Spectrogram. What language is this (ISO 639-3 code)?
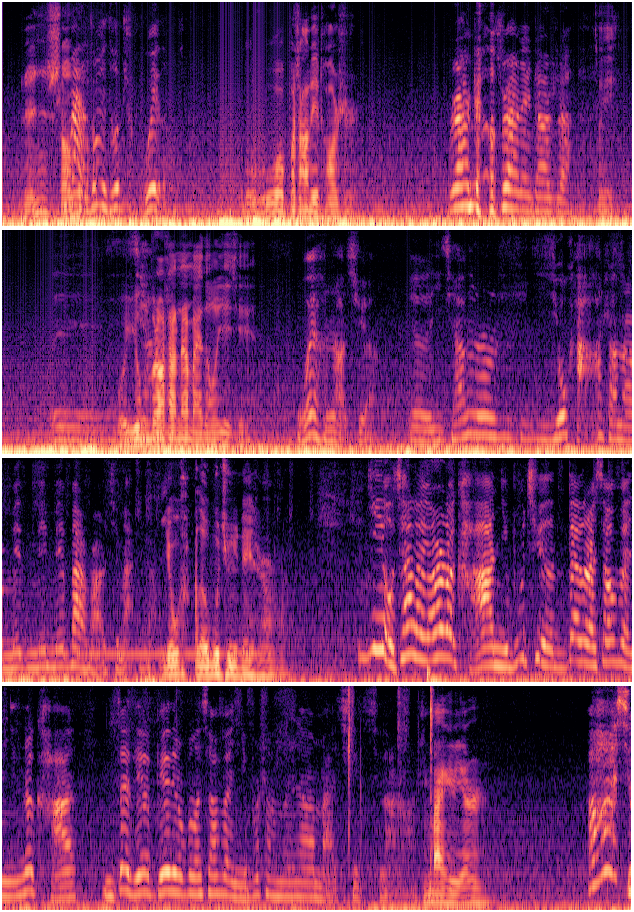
zho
